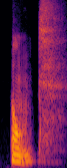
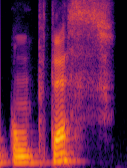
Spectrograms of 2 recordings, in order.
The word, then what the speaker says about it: compte: Donc, beaucoup de gens disent compte ou comptesse, mais c'est compte. Compte. OK, donc c'est le O nasal avec le T, compte.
